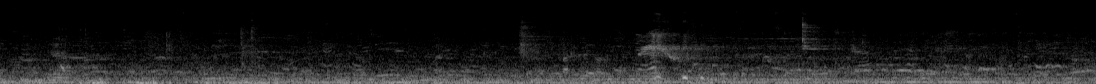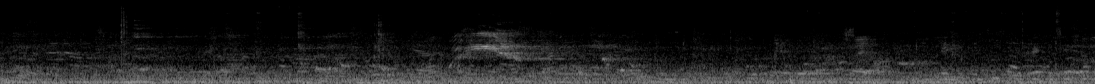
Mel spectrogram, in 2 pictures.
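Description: Distant voices of passers-by murmur outdoors in a busy street.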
